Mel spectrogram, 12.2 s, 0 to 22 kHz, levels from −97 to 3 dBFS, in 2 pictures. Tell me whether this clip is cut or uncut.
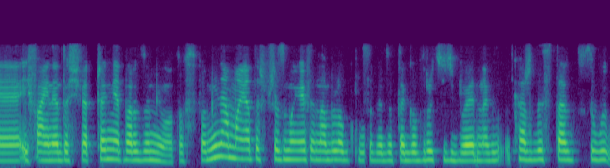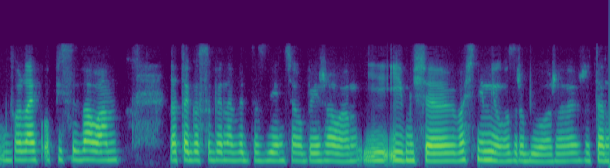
cut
